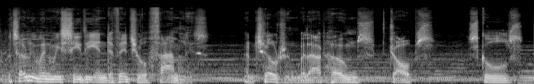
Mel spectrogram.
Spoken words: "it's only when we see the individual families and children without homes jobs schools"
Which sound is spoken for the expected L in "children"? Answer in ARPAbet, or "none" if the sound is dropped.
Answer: L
